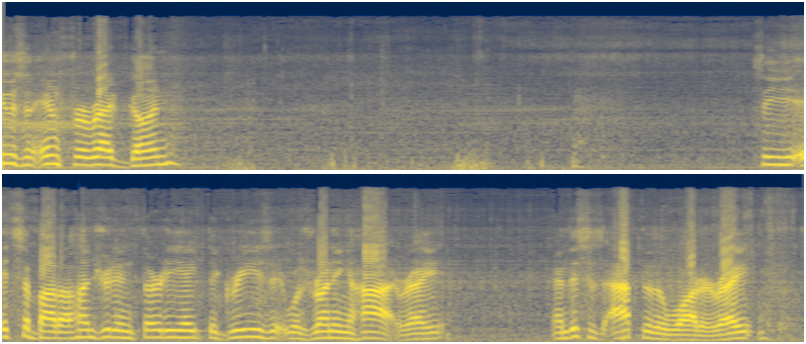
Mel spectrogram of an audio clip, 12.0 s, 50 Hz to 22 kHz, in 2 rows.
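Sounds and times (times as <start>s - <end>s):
low outdoor rumble: 0.0s - 12.0s
wind on microphone: 1.6s - 4.4s.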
